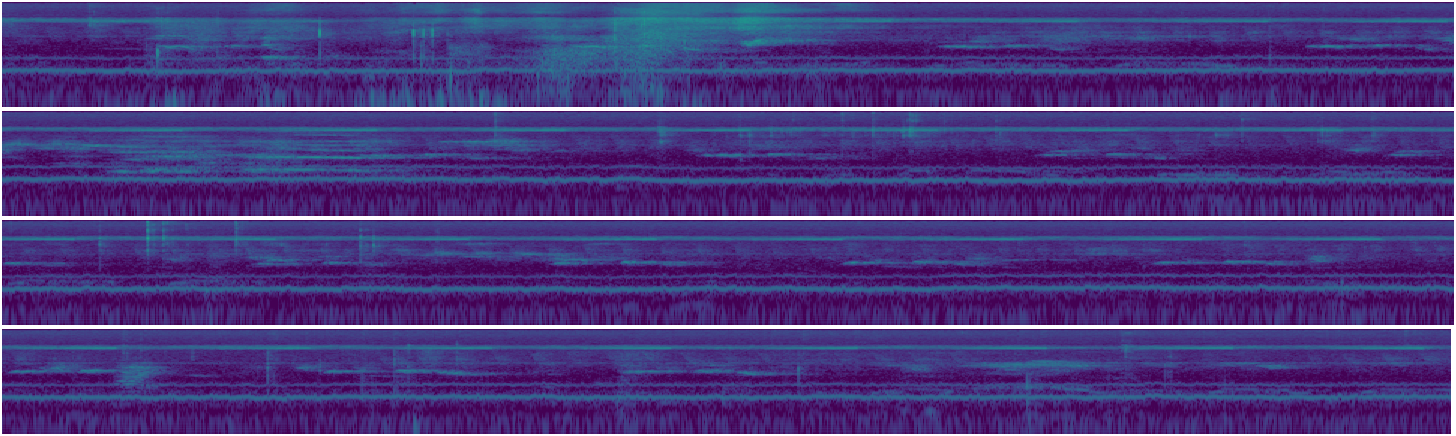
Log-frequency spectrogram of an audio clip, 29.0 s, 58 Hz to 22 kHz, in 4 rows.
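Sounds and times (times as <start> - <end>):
steady background hum: 0.0 - 29.0.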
